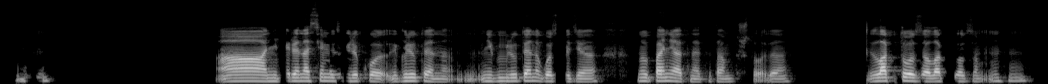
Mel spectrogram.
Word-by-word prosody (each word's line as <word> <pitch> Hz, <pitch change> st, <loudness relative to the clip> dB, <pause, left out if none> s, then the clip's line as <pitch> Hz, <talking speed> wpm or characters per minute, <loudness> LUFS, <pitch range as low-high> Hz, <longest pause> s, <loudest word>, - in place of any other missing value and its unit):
Мгм. -, -, -13 dB, 1.7 s
А, 150 Hz, +1 st, +6 dB
непереносимость 155 Hz, +1 st, -1 dB
глюко 150 Hz, -2 st, -1 dB
глютена, 145 Hz, -3 st, -1 dB
не 150 Hz, +1 st, -7 dB
глютена, 155 Hz, +2 st, 0 dB
господи. 140 Hz, -1 st, -3 dB, 0.4 s
Ну, 160 Hz, 0 st, -2 dB
понятно, 155 Hz, -5 st, +1 dB
это 125 Hz, -1 st, -10 dB
там 135 Hz, 0 st, -6 dB
что, -, -, -9 dB
да? 130 Hz, +1 st, -6 dB, 0.8 s
Лактоза 160 Hz, -1 st, +4 dB
лактоза, 145 Hz, 0 st, -1 dB
мгм. 85 Hz, -, -12 dB
150 Hz, 95 wpm, -22 LUFS, 140-155 Hz, 1.7 s, А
